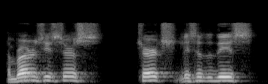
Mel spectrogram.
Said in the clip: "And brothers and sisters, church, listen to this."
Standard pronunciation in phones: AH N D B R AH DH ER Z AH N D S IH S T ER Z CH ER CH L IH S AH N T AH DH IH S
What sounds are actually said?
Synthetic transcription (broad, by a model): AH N B R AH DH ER AH N S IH S T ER S CH ER CH L IH S AH N T AH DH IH S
